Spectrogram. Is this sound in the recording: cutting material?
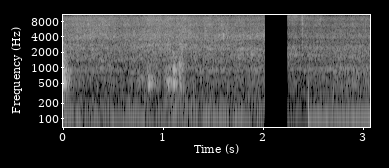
no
